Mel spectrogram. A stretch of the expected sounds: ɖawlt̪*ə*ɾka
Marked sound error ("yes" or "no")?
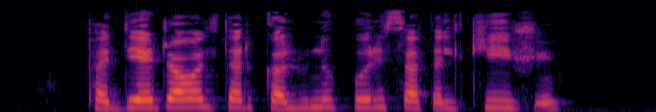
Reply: no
